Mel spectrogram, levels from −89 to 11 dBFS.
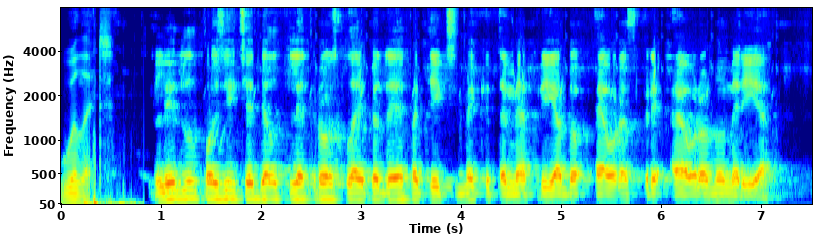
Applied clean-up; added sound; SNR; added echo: neural separator model SepFormer DNS4.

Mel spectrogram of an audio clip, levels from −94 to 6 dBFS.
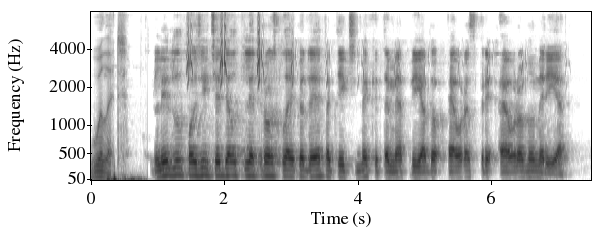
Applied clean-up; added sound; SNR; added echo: neural mask model DeepFilterNet 3.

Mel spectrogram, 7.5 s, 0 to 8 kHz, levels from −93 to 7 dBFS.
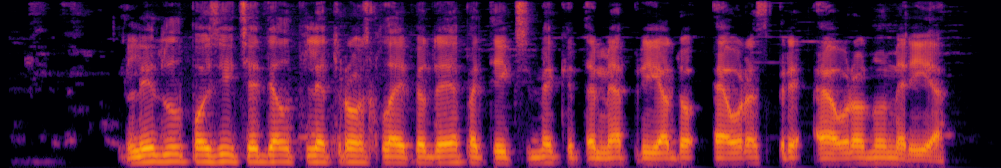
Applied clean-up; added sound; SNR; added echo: none; none; none; none.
